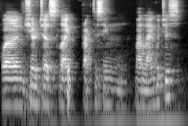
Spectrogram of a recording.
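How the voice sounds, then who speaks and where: A man's voice: on the low side, steady tone, a little slow, sharp tone. A young man with an Indonesian accent, an Indonesian native speaker, chatting playfully on a video call and bantering and laughing as he argues a point. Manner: playful, argumentative, laughs often. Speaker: language-learning video host. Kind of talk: casual video chat.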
